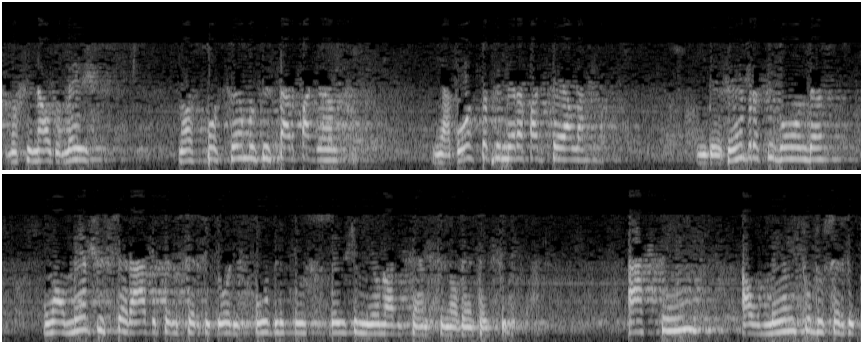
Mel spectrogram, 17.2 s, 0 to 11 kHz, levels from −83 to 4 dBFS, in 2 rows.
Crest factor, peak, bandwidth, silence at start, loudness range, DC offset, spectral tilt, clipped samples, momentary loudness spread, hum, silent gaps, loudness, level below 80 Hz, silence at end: 12 dB; -8 dBFS; 5 kHz; 0 s; 3 LU; under 0.1%; -9.5 dB/octave; under 0.1%; 20 LU; none; none; -20 LUFS; -52 dBFS; 0 s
